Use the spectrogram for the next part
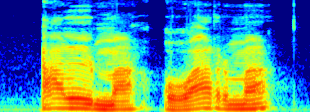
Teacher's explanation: pronunciamos igual los mínimos pares alma o arma se pronunciará generalmente como arma · en dominicana la ere y la l se intercambian o se neutralizan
